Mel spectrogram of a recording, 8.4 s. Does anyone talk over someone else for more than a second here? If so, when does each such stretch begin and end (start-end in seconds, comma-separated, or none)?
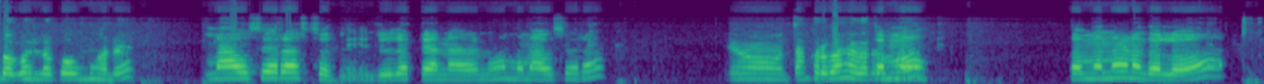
none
